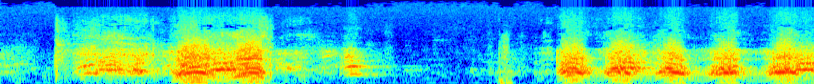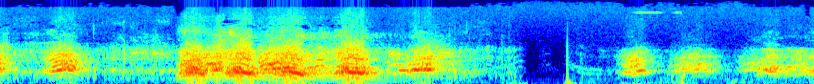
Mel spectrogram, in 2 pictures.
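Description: A dog named Nero barks loudly in a long run of quick, rhythmic barks, broken by brief pauses, with a few higher yipping sounds mixed in.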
